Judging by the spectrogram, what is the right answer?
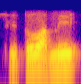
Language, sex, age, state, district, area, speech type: Bengali, male, 45-60, West Bengal, Paschim Bardhaman, urban, conversation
